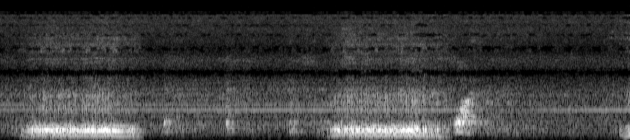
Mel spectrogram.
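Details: Two soft, low rattling snores with a quiet gap, over faint room noise; the snoring is described as loud.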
